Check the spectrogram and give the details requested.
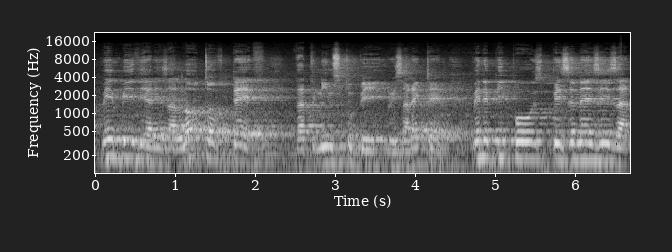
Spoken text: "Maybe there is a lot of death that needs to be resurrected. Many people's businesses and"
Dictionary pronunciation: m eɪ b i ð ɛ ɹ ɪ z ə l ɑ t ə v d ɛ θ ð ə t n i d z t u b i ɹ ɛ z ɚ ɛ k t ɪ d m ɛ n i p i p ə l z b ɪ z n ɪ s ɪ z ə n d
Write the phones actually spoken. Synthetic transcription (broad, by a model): m eɪ b i ð ɛ ɹ ɪ z ə l ɑ t ə v d ɛ θ ð ə t n i d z t u b i ɹ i s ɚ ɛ k t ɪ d m ɛ n i p i p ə l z b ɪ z n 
